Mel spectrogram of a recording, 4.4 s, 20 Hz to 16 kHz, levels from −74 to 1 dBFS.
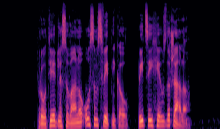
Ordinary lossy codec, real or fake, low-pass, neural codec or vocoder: none; real; 14.4 kHz; none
